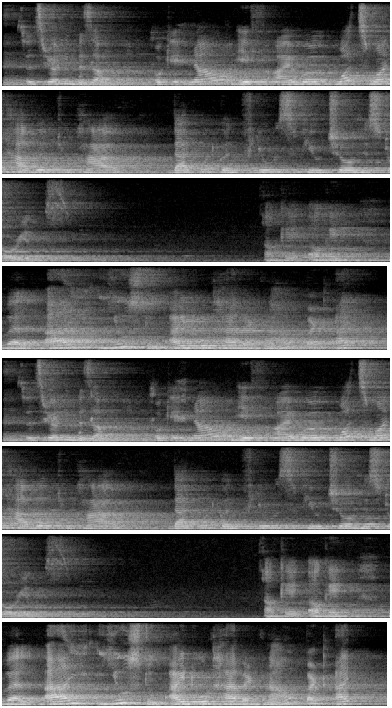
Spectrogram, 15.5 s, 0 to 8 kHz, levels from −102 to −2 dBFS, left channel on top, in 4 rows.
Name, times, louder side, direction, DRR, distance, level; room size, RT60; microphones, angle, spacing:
voice 1, 0.2-1.1 1.5-5.1 5.5-8.4, left 1 dB, 10° left, 1 dB, 0.5 m, -28 dB
voice 2, 10.4-11.3 11.6-15.1, right 4 dB, 45° right, 7 dB, 0.3 m, -24 dB
7.8 x 4.4 x 6.2 m, 2.8 s
head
